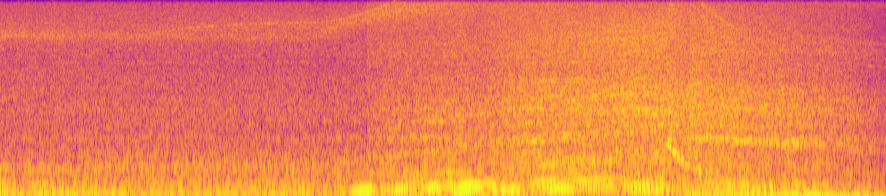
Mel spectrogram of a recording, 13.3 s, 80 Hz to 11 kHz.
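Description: A GT-R engine swapped into a Datsun 240Z revs on a dyno, droning steadily before climbing hard in a long, loud pull with rising harmonics, then dropping back sharply near the end.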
